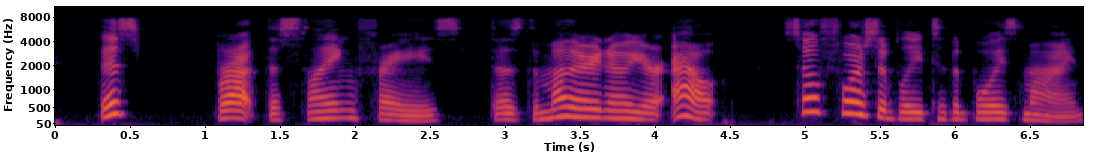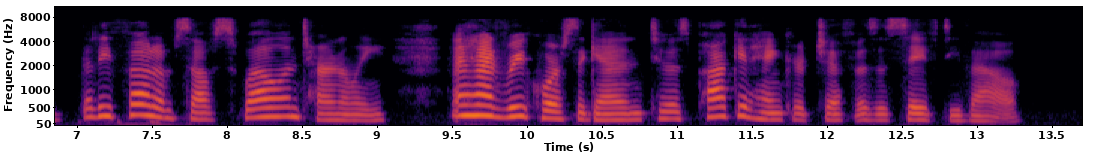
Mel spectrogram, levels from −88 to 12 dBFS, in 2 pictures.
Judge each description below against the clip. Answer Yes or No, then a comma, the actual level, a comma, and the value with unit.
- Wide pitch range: Yes, wide, 6.4 semitones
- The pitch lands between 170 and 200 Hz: Yes, medium, 185 Hz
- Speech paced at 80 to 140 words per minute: No, average, 155 wpm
